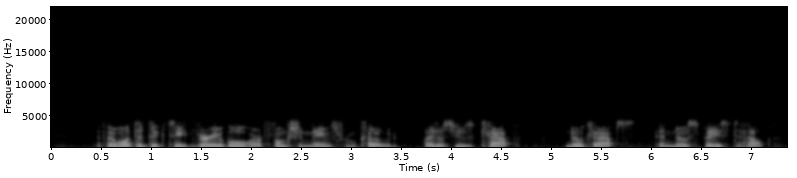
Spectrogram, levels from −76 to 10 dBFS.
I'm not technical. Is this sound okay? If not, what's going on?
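No. The speech sounds muffled, hoarse and a little robotic throughout, from heavy Opus voice compression squeezing it hard and discarding everything above roughly 4 kHz.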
